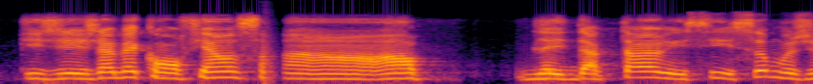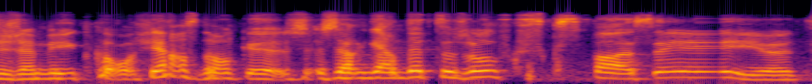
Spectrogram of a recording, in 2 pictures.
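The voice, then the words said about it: Québécois French accent. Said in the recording (French): “ton super accent ... on est parti au Québec ... On n'a pas tout à fait le même français”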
